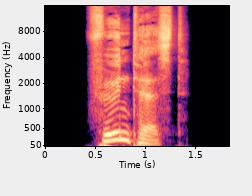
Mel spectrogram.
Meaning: inflection of föhnen: 1. second-person singular preterite 2. second-person singular subjunctive II
- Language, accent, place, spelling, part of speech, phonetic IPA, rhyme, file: German, Germany, Berlin, föhntest, verb, [ˈføːntəst], -øːntəst, De-föhntest.ogg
